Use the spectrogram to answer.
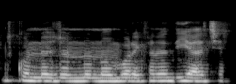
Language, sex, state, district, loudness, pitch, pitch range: Bengali, male, West Bengal, Jhargram, -16 LUFS, 155 Hz, 155-165 Hz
